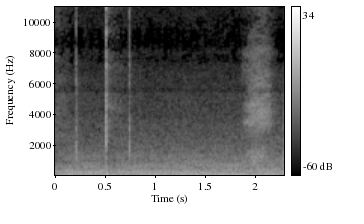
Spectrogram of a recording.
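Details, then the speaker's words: Chinese Coolster small single-speed dirt bike, start button pressed: a few sharp dry clicks with no starter whir. The starter solenoid/relay clicks but the starter doesn't crank, and it turns over when the solenoid is bypassed. "if you hear that clicking noise and your starter is not turning over there's a good chance that your relay is bad"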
